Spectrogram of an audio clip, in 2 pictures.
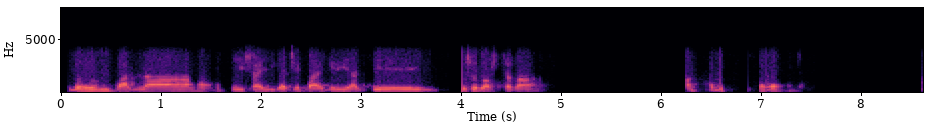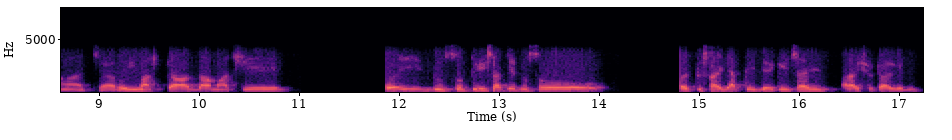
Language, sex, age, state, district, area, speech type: Bengali, male, 30-45, West Bengal, Howrah, urban, conversation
